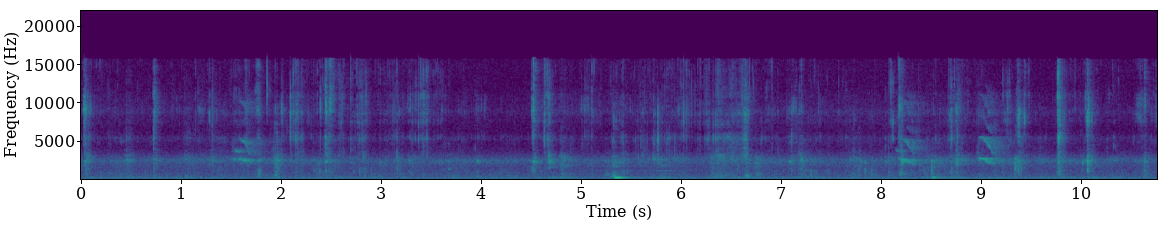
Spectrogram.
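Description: Close-up eating sounds: wet chewing and lip-smacking, irregular short clicks and smacks, as chicken curry and rice are eaten by hand.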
